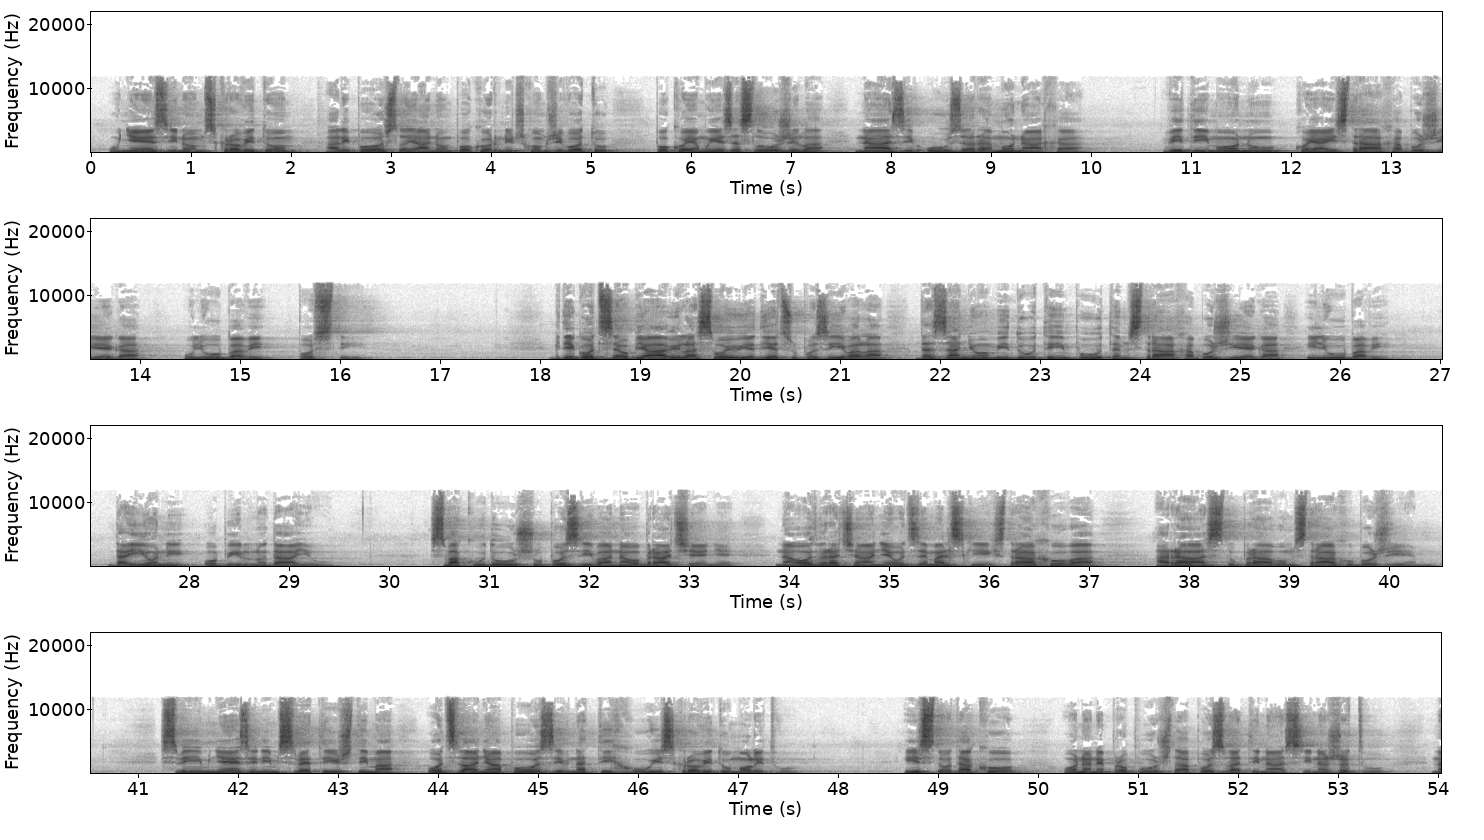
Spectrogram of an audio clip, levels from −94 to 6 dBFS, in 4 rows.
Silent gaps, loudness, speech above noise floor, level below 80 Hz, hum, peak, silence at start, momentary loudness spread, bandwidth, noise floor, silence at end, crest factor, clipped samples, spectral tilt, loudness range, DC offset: none; -20 LUFS; 37 dB; -50 dBFS; none; -2 dBFS; 0.2 s; 11 LU; 12 kHz; -57 dBFS; 0 s; 20 dB; under 0.1%; -4 dB/octave; 5 LU; under 0.1%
